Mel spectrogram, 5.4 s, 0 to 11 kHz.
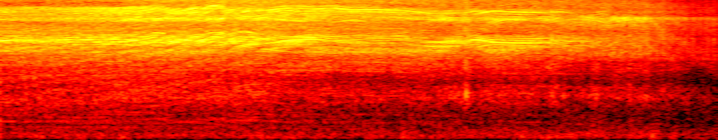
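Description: A Syma X5SW FPV quadcopter drone whines with a steady high-pitched rotor buzz as it flies in to land, holding close and fairly loud before tapering off at the end.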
